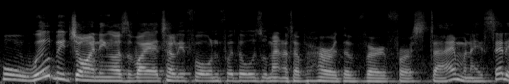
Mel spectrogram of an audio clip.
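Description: A woman speaks with lively intonation. Her pitch is fairly low. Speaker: radio show host. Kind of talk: radio show introduction. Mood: warm, upbeat. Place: studio. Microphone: studio mic.

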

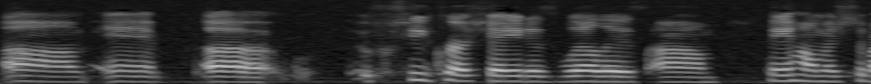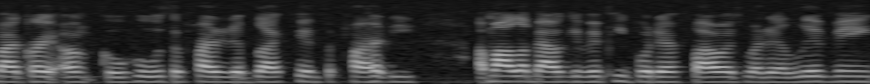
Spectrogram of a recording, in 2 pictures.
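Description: A woman speaks at a fairly quick pace with a fairly low pitch. Her intonation is flat and monotone, and the sound is dry with no echo. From Chicago South Side; Chicago. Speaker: crochet fashion designer; guest. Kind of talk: interview. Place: studio. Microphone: studio mic.

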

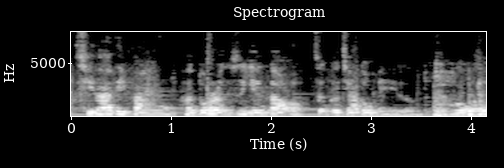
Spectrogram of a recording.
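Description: A woman talks at a moderate pace. Music is clearly audible behind her. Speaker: vlogger. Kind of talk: casual vlog chat. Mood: subdued, sympathetic. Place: kitchen. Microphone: phone near.

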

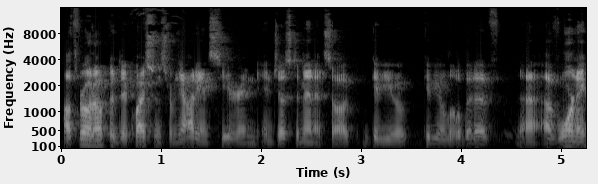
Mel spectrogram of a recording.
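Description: Big swings in loudness mark a man's very fast speech over a quiet background. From Kansas. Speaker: lawyer and interview host; lawyer, interview host. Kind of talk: interview. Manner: hesitant, many fillers and repeated words. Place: studio. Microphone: lapel.

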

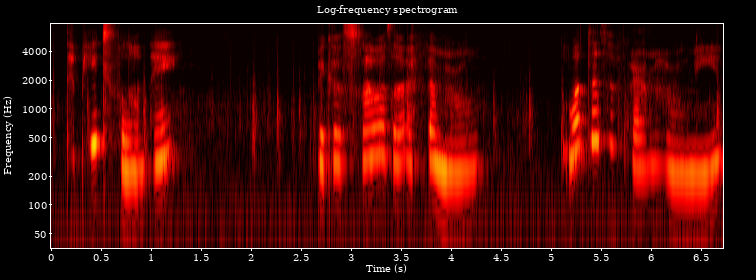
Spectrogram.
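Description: This soft-spoken voice moves at a moderate pace. Long, frequent pauses break up the speech. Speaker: audiobook narrator. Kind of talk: sleep story. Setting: rain sounds in background.

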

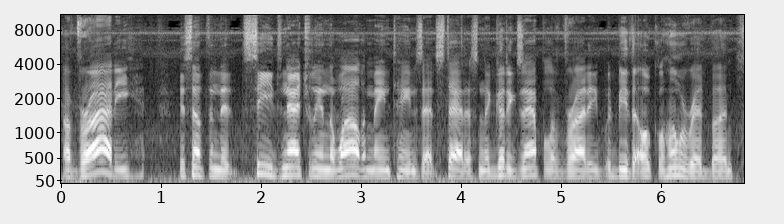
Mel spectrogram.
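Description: In a Texan accent, a man at medium pitch talks at a very fast pace with fairly even intonation, the sound dry with no echo. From Texas. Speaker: horticulturist; guest. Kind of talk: gardening show interview. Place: garden. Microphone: lapel.

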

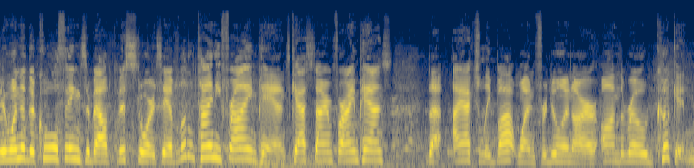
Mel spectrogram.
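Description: Against light background noise, a man with a high pitch and ordinary pitch variation speaks at a fairly slow pace, in a dry sound with no echo. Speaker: travel vlogger. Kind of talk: casual vlog chat. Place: street. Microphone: phone near.

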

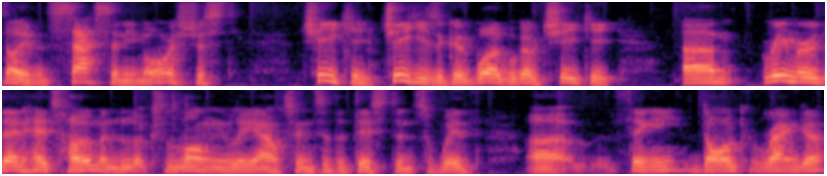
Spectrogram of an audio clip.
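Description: A man speaks at a moderate pace in a dark, mellow tone. His pitch varies in an ordinary way, over a quiet background. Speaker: anime reviewer. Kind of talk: commentary. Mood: casual, joking.

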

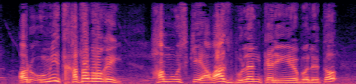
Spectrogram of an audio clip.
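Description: Over light background noise, a man talks at a fairly slow pace with lively intonation, and the sound is dry with no echo. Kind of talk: interview answer, political speech. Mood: angry protest. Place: street. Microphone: handheld.

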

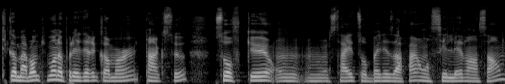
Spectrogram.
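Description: Against a quiet background, a woman with a Quebec accent talks at a very fast pace, her fairly low pitch held in fairly even intonation. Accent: Québécois French. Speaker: singer and podcast host; podcast host. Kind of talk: casual chat. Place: home room. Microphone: studio mic.

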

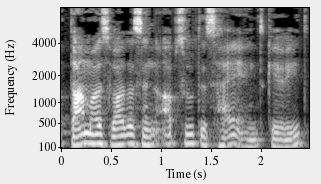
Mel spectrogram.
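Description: Male voice at medium pitch, somewhat breathy, with ordinary pitch variation and a moderate pace. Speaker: board game YouTuber. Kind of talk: solo video monologue. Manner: casual, filler-heavy.

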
